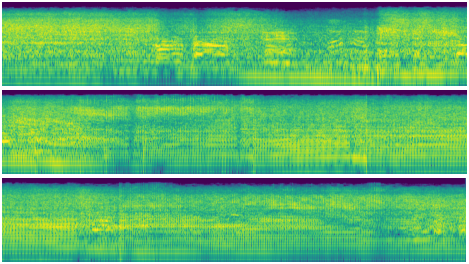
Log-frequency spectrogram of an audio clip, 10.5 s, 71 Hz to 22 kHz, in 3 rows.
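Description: Steyr Puch 650TR's air-cooled flat-twin engine revving hard through a hairpin. Its pitch falls over the first few seconds, climbs to a peak about six seconds in, then drops and holds steady as the car pulls away.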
